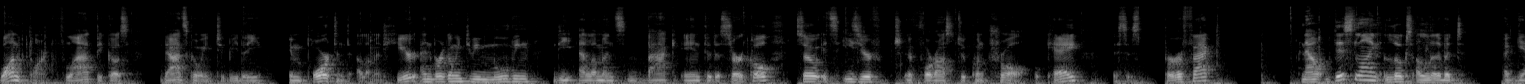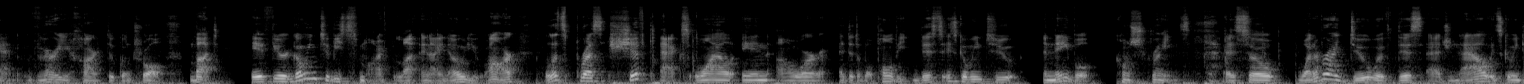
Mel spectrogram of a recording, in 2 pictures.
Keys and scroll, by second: 4.6 w, 7.6 1, 13.1 alt+2, 21.7 shift+x, 27.4 shift+x.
